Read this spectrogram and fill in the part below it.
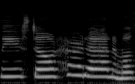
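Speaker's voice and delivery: nice, gentle, soft, sweet, high, quiet pleading voice. Speaker shows how people want them to plead for animals: nice, quiet, sweet voice. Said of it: "nice and quiet and sweet ... and talk like that".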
